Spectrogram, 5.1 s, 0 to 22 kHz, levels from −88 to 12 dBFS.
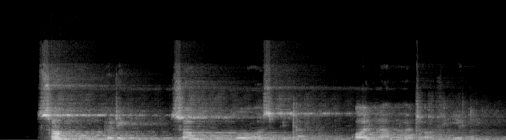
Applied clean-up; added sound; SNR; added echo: none; none; none; reverberation time 2.0 s.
